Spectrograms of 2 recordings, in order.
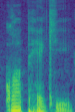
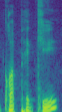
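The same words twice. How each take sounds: First: Gwapeki read out with a falling end; tentative sounding-out. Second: Gwapeki with a rising, unsure end; questioning read. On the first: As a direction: say Gwapeki as a statement, voice dropping at the end. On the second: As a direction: ask Gwapeki as a question, pitch lifting high at the end. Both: Real, not acted. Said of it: "did I read it right?".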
